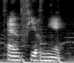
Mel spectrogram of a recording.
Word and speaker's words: infirmier: Tenemos la misma palabra que utilizamos en otro error, infirmier. Enfermero empieza con IN, la IN se va a pronunciar como EN, infirmier.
